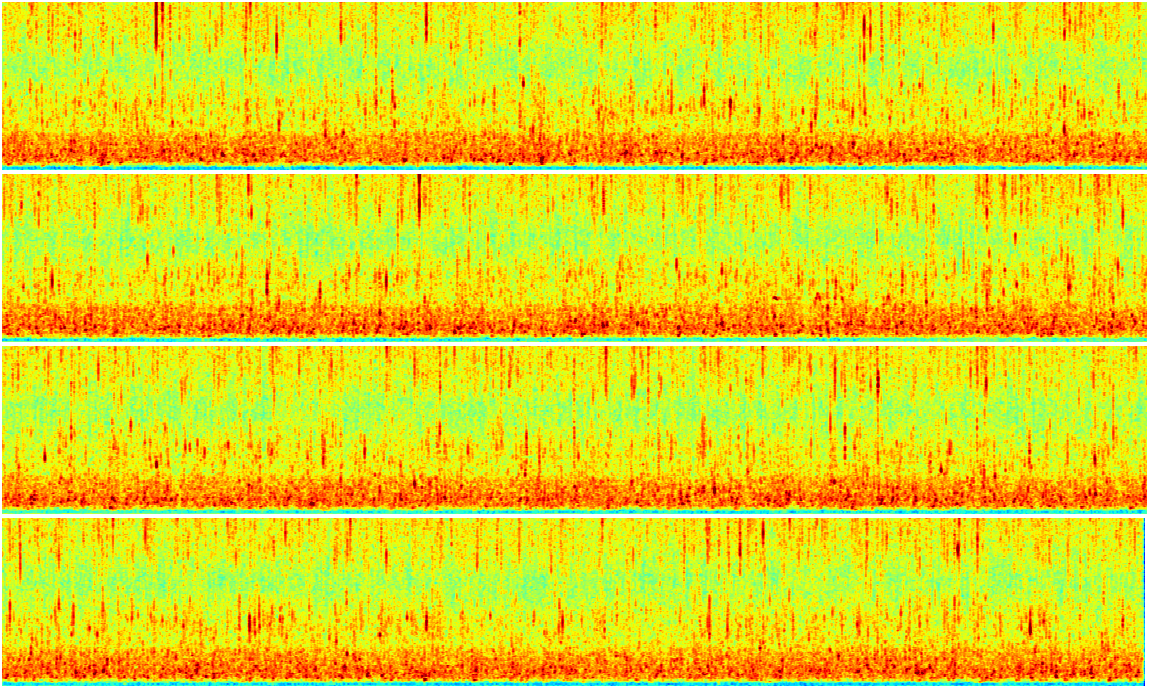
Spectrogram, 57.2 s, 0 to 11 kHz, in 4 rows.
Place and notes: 中路坑溪, 埔里鎮桃米里 - Stream
Stream
Zoom H2n MS+XY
